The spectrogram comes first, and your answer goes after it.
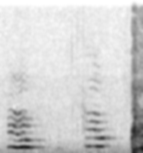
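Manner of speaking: very high, squeaky little meow; tiny high-pitched voice. Retold or imitated. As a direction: imitate a big man's tiny kitten voice. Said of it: "tiny little high-pitched voice".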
